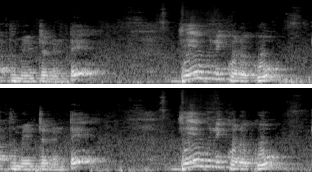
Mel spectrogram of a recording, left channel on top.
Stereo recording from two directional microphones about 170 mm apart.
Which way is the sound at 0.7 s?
50° right (ahead or behind).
